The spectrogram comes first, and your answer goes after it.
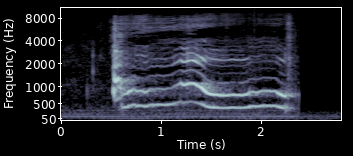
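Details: Sapphie, a Pomsky dog, during play-fighting: one drawn-out, wavering whine-howl of about two seconds, tonal and slightly rising then falling, over a steady low hum in the background.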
